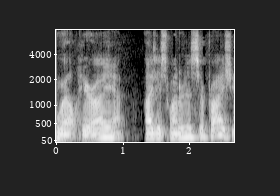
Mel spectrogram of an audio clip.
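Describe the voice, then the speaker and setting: A man is doing a put-on character voice. His pitch sits in the medium range. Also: moderate pace. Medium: read story. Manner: playful, teasing.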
